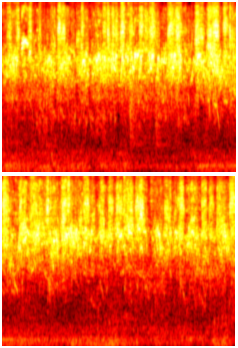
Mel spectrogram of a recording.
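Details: Budgerigars chattering in an aviary colony, a constant stream of high chirps, squeaks and scratchy warbled notes from a large flock.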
